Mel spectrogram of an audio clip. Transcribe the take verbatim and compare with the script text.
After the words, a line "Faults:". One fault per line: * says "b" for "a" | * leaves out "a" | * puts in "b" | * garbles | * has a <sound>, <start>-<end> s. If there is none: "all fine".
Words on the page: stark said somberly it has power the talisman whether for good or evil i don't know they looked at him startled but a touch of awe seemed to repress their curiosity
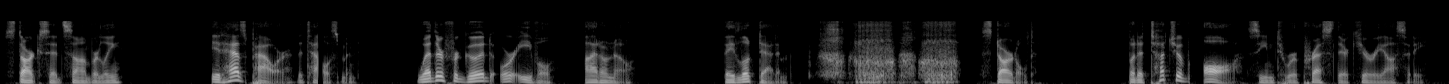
stark said somberly it has power the talisman whether for good or evil i don't know they looked at him startled but a touch of awe seemed to repress their curiosity
Faults:
* has a dropout, 3.2-3.2 s
* has a breath, 8.1-9.6 s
